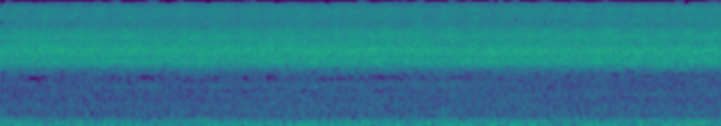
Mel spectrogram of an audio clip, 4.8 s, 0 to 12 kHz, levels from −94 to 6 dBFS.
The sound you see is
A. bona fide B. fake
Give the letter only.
A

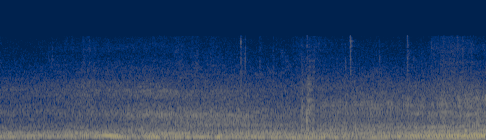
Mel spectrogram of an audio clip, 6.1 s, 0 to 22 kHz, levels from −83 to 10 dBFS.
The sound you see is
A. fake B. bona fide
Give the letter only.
B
